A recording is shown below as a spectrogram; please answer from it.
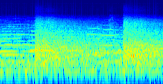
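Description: Two gunshots, one about half a second in and one near the end, each with a lingering echoing tail, over a dramatic orchestral film score on an old mono soundtrack.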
